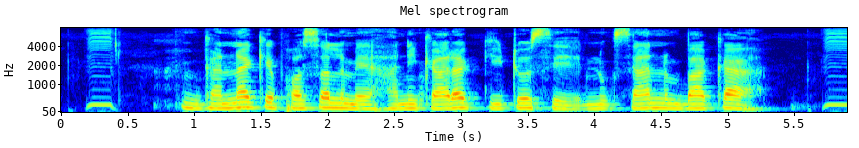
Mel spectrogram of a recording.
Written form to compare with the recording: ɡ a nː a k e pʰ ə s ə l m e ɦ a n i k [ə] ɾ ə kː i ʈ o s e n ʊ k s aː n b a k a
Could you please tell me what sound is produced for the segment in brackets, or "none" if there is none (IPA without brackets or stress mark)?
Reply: a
